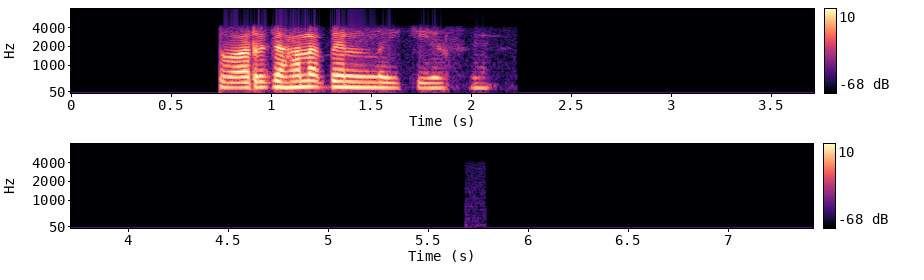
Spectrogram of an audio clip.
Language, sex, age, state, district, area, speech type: Santali, female, 30-45, West Bengal, Paschim Bardhaman, rural, conversation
